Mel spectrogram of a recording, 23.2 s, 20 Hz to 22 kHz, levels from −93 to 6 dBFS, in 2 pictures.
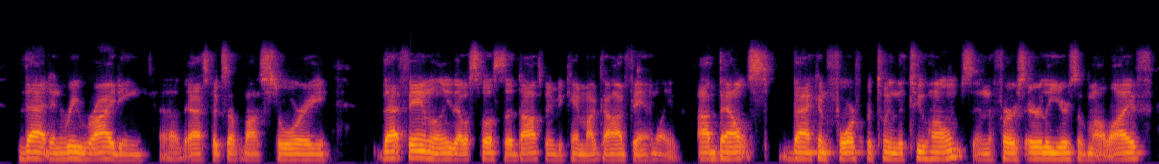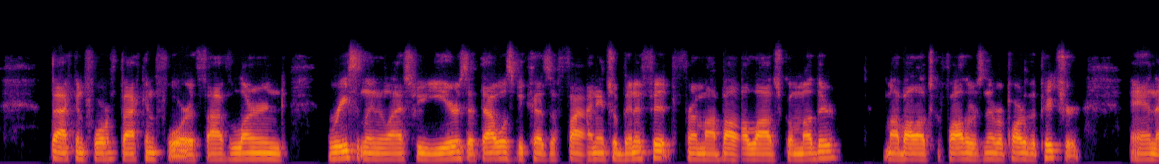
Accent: American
